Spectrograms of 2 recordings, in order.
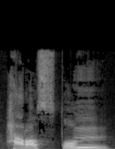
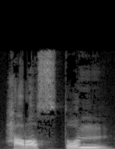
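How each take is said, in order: The two takes are said the same way.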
